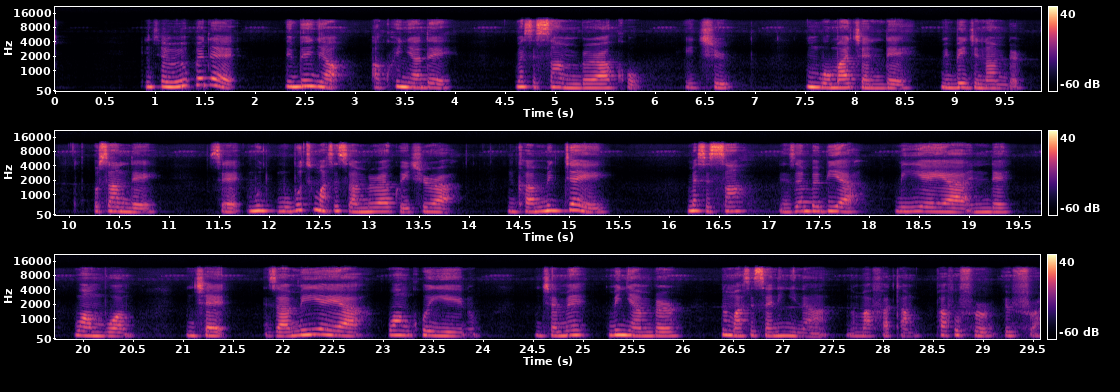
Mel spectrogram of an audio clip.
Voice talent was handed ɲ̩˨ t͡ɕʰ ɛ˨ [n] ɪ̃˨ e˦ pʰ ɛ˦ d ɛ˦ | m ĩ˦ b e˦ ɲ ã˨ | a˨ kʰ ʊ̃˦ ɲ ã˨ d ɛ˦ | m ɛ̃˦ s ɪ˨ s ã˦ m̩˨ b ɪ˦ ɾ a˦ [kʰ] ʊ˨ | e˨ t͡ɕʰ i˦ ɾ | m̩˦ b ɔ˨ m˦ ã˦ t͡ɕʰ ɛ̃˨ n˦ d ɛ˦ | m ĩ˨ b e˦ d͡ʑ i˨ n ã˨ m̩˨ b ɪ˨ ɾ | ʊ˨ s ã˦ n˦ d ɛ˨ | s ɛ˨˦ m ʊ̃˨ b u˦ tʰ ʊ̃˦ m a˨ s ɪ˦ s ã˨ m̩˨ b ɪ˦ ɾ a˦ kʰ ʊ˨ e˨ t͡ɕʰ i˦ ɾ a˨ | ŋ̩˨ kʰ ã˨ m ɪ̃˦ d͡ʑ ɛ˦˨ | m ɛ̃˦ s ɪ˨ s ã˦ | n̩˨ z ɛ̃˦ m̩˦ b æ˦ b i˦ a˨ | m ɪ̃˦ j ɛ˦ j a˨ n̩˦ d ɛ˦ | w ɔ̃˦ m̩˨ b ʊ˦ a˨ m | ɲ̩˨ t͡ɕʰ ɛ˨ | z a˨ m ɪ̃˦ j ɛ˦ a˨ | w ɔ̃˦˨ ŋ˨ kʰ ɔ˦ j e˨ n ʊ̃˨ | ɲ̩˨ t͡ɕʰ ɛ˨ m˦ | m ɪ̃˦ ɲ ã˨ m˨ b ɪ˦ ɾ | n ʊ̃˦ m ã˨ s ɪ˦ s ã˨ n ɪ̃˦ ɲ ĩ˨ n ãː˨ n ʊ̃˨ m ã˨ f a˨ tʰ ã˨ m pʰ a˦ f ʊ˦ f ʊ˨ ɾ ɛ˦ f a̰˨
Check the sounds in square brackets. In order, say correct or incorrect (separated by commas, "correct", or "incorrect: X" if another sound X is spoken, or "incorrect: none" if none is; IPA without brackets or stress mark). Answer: incorrect: m, correct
